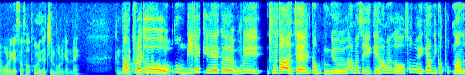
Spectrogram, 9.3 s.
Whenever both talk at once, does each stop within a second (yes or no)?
no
